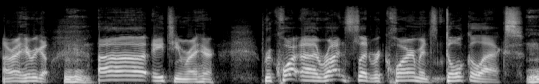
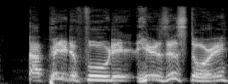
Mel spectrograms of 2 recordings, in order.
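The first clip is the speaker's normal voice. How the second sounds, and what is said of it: Mr. T impression. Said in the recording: “Just call him, let's go with just Mr. T. ... Best impression you've done so far.”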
